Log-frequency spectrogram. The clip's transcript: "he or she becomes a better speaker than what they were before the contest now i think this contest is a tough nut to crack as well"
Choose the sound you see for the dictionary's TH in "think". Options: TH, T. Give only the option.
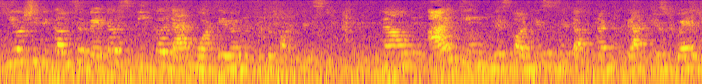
T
